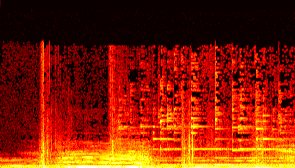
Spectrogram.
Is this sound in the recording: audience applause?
no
